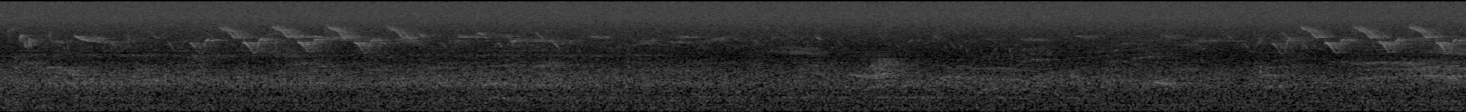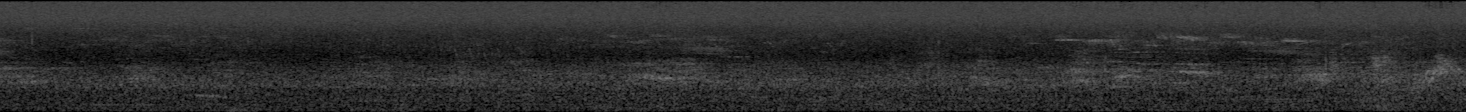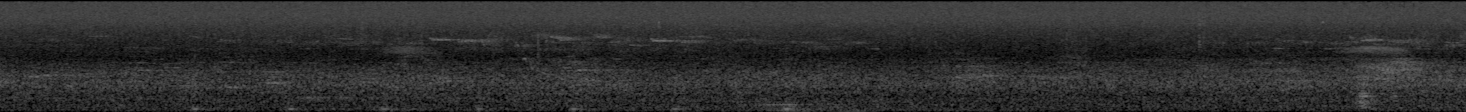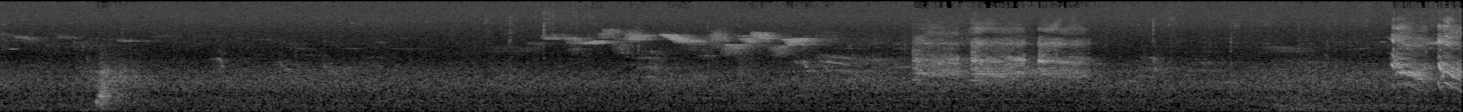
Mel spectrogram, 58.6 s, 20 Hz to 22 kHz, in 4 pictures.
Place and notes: Contención Island Day 70 inner west - Walking to the sounds of Contención Island Day 70 Monday March 15th
The Drive Westfield Drive Parker Avenue Beechfield Road
Old bricks
dropping mortar
and crowned in ivy
The whine and growl of builders
ricochets around
hard to localise
In bright sun
passing walkers are well wrapped up
a chill wind blows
